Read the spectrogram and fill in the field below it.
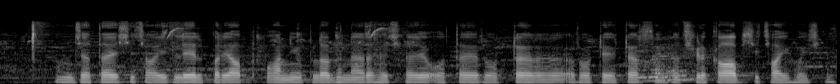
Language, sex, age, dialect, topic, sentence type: Maithili, male, 25-30, Eastern / Thethi, agriculture, statement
